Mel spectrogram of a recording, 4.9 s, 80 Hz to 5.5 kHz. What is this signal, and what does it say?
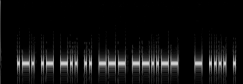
Morse code, heard as a keyed tone, about 25 wpm, 600 Hz. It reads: RADIO, THE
